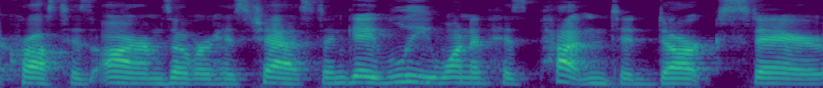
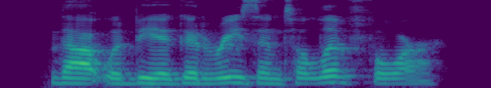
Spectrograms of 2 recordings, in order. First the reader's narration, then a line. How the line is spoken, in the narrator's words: Gara said softly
